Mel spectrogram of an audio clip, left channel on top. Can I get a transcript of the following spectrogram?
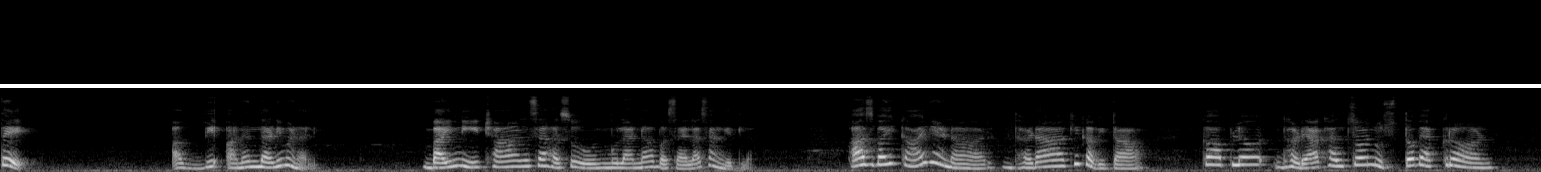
अगदी आनंदाने म्हणाली. बाईंनी छानसं हसून मुलांना बसायला सांगितलं. आज बाई काय घेणार, धडा की कविता, का आपलं धड्याखालचं नुसतं व्याकरण?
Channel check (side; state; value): left; silent; 56 dB below the other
